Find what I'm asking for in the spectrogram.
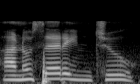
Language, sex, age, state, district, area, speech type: Telugu, female, 18-30, Telangana, Suryapet, urban, read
